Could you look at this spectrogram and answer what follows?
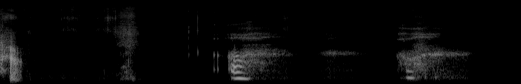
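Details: Sneezing with a cold and an itchy nose: a few abrupt, breathy sneeze bursts separated by pauses.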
